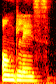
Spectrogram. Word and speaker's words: anglaise: So notice the difference again, because you've got a consonant at the end which the E makes pronounced. So anglais and anglaise.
